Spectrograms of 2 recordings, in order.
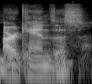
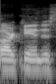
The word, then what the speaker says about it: Arkansas: you're all right jack it is pronounced Arkansas it's not your Kansas it's our Kansas Etc I know they're called arcandis and R Kelly so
